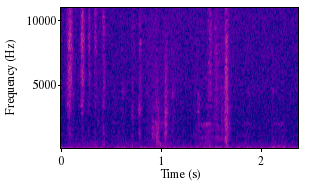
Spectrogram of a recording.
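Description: Very faint scratching of a soft pastel stick stroking across the painting surface, a few short strokes over near-silent room tone.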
